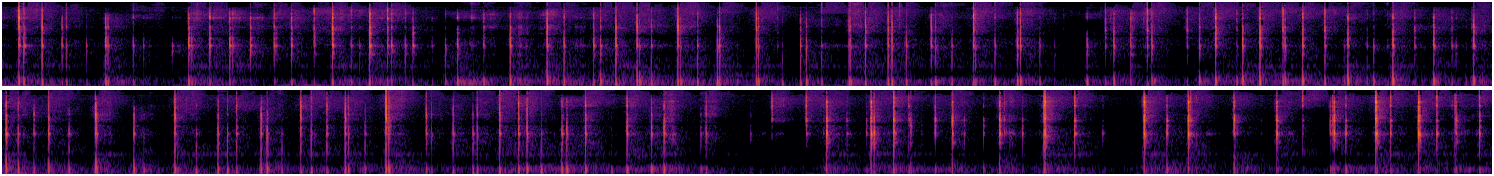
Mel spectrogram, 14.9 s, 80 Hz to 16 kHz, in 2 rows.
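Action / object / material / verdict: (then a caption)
scrape / small wooden easel of thin sticks / wood / none. Long nails scratch and tap along the legs of a small folded wooden mini easel made of thin, light wooden sticks, lying on fur. A rapid, steady stream of short, dry clicks and scratches sounds bright and crisp, centered around 2.3 kHz with almost no low end. Each tick dies away instantly, with brief gaps between bursts.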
